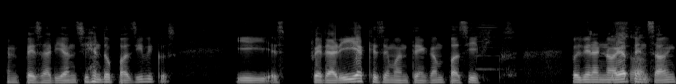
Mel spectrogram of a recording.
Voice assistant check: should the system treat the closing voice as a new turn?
No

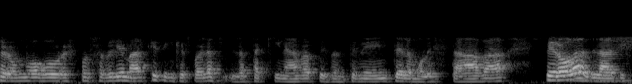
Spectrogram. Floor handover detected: No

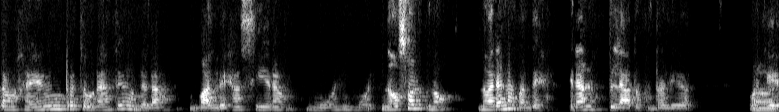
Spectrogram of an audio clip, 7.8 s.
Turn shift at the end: No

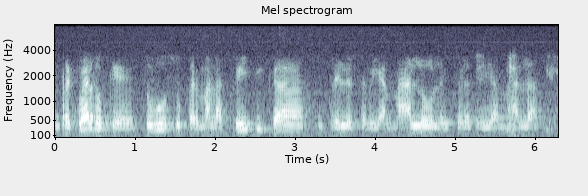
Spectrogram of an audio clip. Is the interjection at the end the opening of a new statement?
Yes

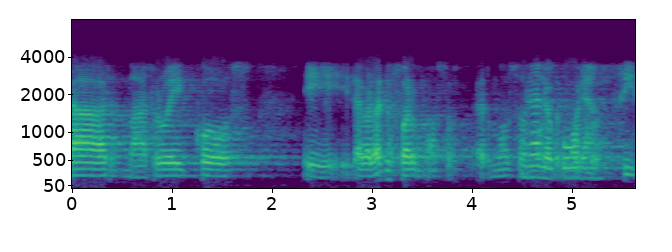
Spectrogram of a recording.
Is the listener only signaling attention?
Yes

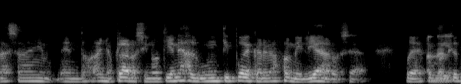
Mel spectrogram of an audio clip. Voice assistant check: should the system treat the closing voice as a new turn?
No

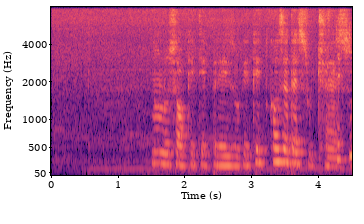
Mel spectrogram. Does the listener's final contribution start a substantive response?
Yes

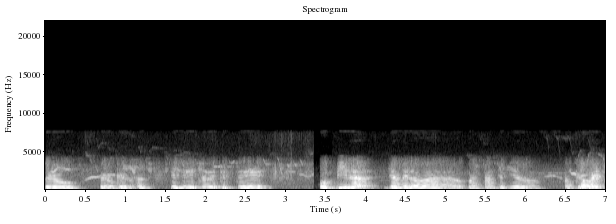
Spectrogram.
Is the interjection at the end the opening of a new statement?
No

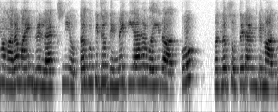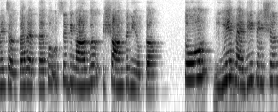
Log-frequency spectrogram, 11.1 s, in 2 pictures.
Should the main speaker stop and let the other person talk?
No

